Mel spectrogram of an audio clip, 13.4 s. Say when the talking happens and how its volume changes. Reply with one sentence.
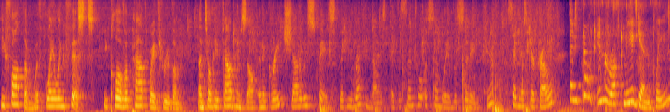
You can hear the talking from 0.0 to 13.3 s, getting quieter then louder.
